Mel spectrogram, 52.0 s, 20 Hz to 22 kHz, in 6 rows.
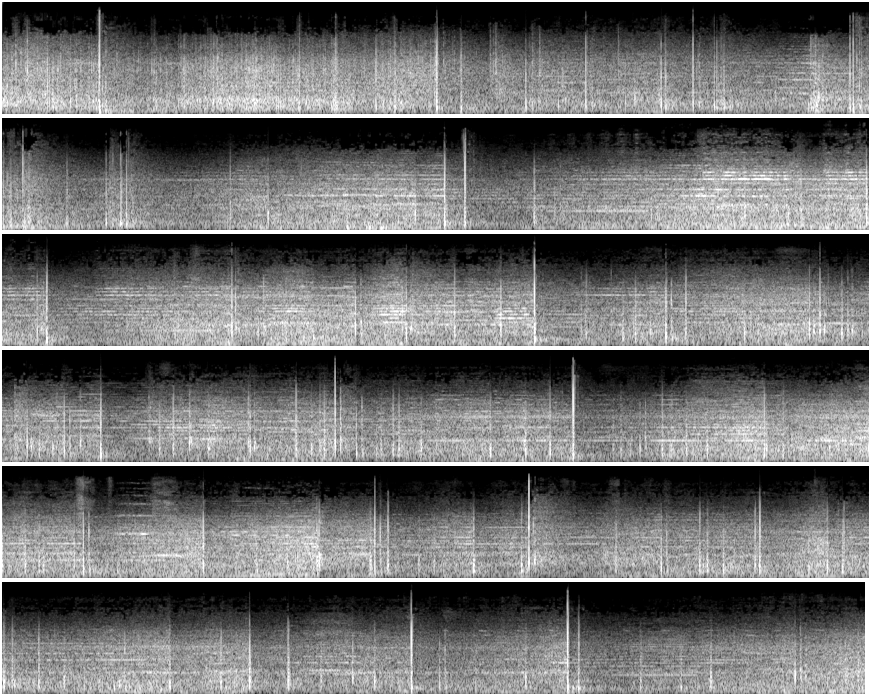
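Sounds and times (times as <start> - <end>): fireworks crackling and banging: 0.0 - 51.9.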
